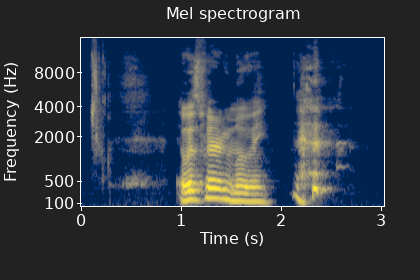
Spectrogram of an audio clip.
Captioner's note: laughing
